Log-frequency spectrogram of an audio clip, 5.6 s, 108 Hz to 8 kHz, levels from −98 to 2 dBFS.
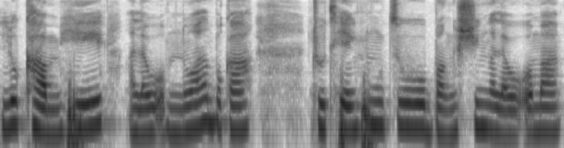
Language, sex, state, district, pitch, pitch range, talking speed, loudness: Mizo, female, Mizoram, Aizawl, 190 Hz, 175-205 Hz, 180 wpm, -18 LUFS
